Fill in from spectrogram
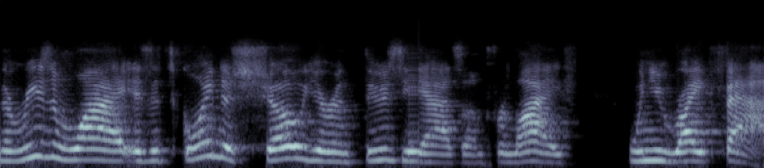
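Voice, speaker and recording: A woman's high-pitched voice, at a moderate pace, with ordinary pitch variation. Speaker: online marketing coach. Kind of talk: webinar tutorial.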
